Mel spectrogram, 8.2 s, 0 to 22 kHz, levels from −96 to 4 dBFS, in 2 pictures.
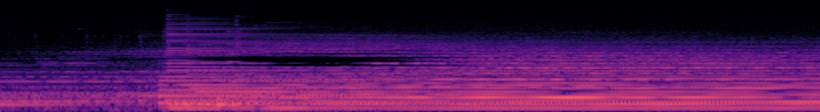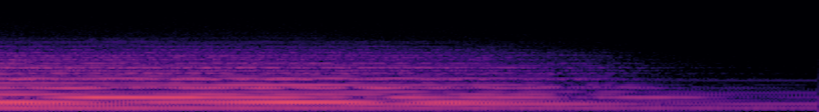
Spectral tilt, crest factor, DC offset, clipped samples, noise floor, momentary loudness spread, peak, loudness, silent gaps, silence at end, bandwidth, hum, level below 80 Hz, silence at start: -6.5 dB/octave; 14 dB; under 0.1%; under 0.1%; -60 dBFS; 14 LU; -24 dBFS; -38 LUFS; none; 0 s; 14 kHz; none; -68 dBFS; 0 s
